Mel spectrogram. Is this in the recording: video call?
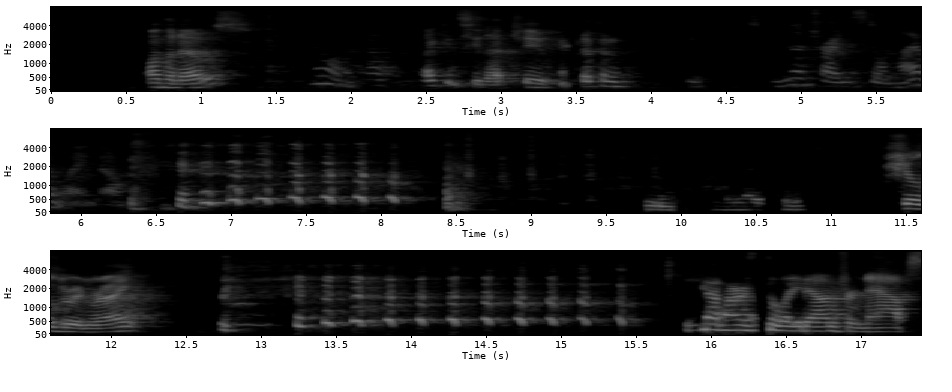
yes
